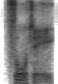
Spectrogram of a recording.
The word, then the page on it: forty: British English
